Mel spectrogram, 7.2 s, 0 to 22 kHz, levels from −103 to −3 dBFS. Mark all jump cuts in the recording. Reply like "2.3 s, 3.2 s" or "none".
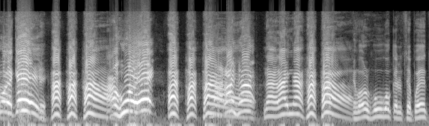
5.9 s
